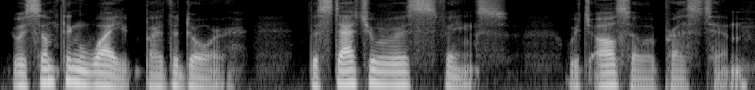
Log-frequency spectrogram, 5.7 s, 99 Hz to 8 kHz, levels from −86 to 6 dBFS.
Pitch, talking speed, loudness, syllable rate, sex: 110 Hz, 160 wpm, -21 LUFS, 4.9 syllables/s, male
